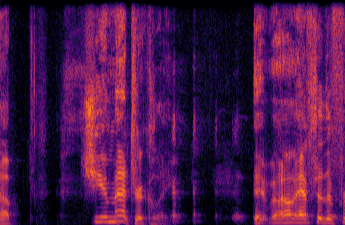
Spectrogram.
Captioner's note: laughs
